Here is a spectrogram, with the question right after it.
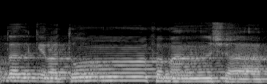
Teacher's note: تذکرہ ملانا ہو تو تذکرۃ فمن شاء پڑھیں گے. تنوین کے بعد فا آنے کی وجہ سے اخفا ہوگا. اسی طرح نون ساکن کے بعد شین آنے کی وجہ سے بھی اخفا ہوگا.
